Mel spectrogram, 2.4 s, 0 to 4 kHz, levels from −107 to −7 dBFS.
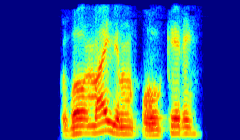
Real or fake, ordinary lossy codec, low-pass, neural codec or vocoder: fake; MP3, 32 kbps; 3.6 kHz; codec, 24 kHz, 3 kbps, HILCodec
